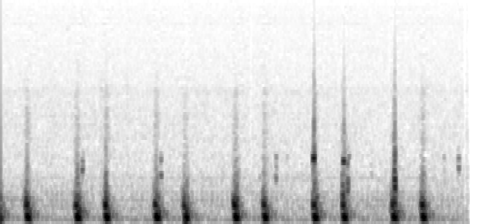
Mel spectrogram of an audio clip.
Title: Normal Heart Sound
